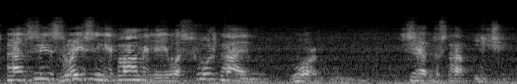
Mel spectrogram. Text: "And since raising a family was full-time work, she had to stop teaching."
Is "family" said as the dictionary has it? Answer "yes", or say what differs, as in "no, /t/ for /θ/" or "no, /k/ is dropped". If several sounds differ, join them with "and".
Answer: yes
